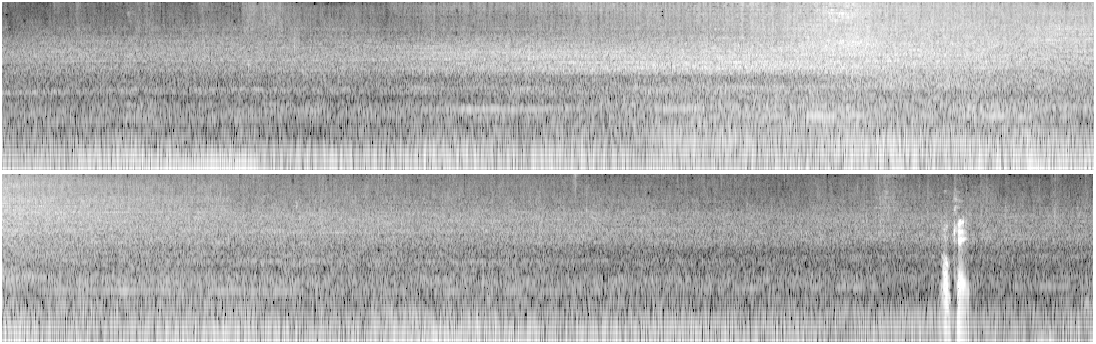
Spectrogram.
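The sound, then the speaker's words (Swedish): A truck passes along a city street: a broad engine rumble swells to a peak and fades back into steady low traffic noise, with a brief sharp click near the end. “Nu kommer det naturligtvis den där lastbilen igen. Jag kanske ska göra så att jag väntar tills den är förbi.”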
